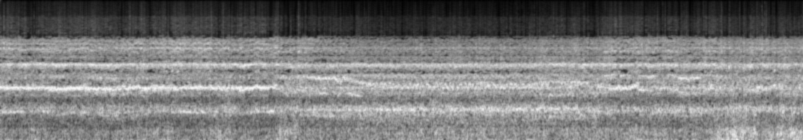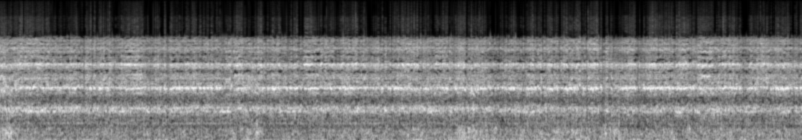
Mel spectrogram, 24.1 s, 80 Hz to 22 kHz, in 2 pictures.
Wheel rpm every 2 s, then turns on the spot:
230, 230, 210, 190, 210, 230, 230, 230, 230, 230, 230, 230.
none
